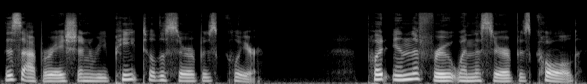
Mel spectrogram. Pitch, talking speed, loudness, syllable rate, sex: 175 Hz, 165 wpm, -17 LUFS, 4.8 syllables/s, female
